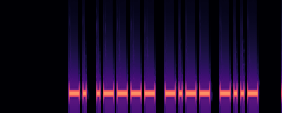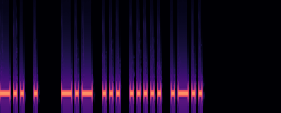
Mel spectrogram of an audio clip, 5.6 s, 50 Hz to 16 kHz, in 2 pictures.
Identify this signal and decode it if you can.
Morse code, heard as a keyed tone, about 36 wpm, 700 Hz. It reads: N1YX DE KS5L
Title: USA Callsign DE Callsign - 4 Characters - 35wpm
